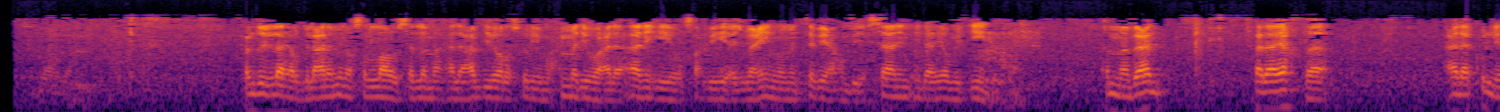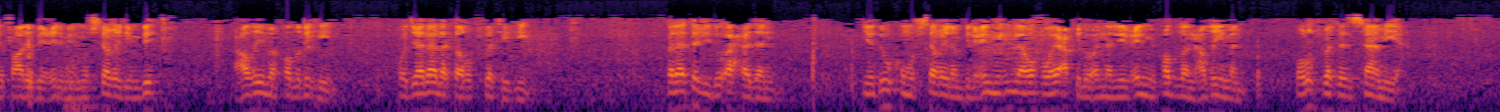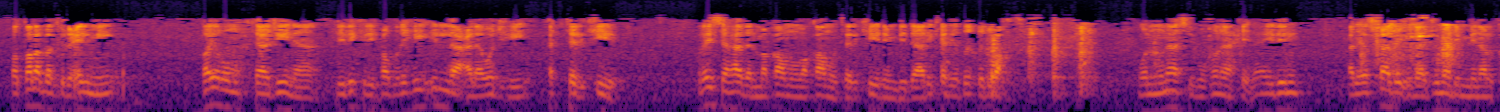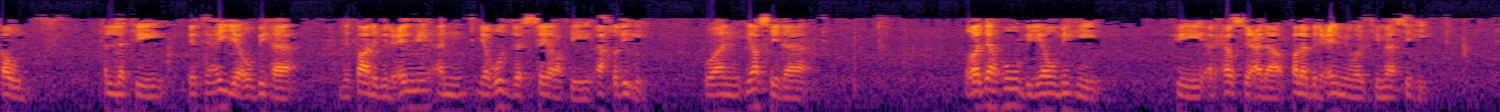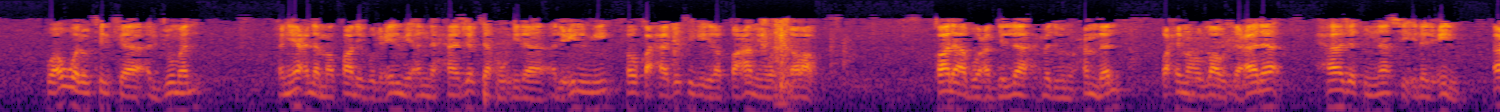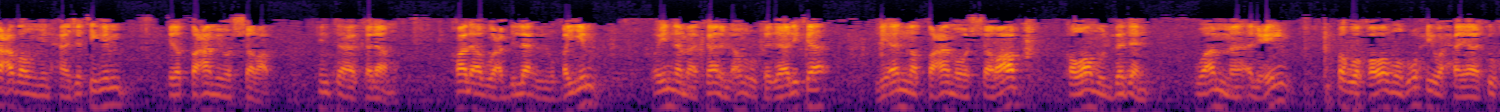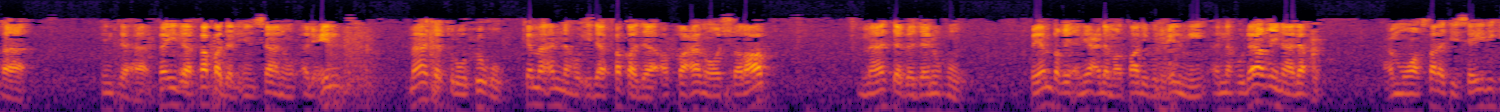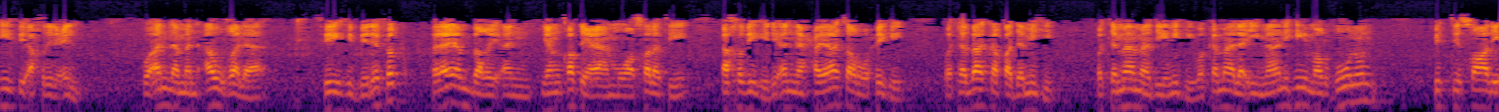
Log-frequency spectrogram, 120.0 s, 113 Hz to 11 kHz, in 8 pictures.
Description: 154. كلمة في الحث على طلب العلم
